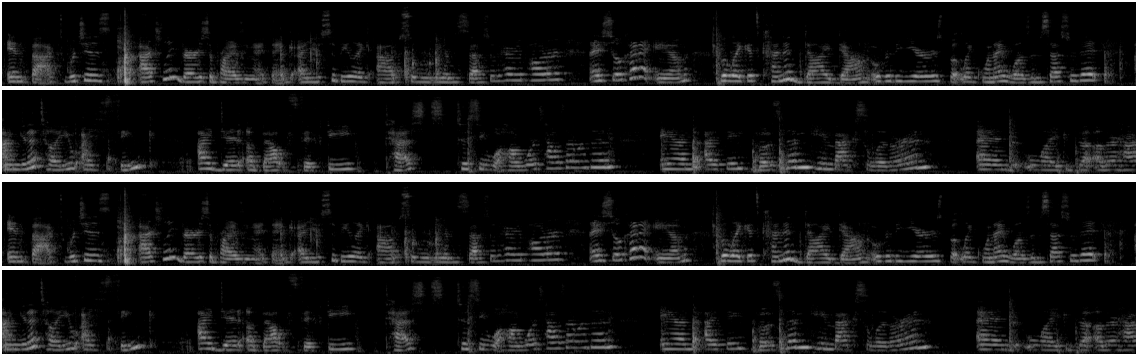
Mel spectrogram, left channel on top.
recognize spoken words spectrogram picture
in fact, which is actually very surprising, I think. I used to be like absolutely obsessed with Harry Potter, and I still kind of am, but like it's kind of died down over the years. But like when I was obsessed with it, I'm gonna tell you, I think I did about 50 tests to see what Hogwarts house I was in, and I think most of them came back Slytherin, and like the other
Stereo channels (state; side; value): normal; both; correlation 0.81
